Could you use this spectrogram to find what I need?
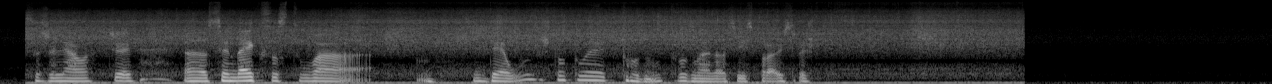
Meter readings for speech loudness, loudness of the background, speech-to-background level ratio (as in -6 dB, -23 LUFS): -27.5 LUFS, -33.0 LUFS, 5.5 dB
